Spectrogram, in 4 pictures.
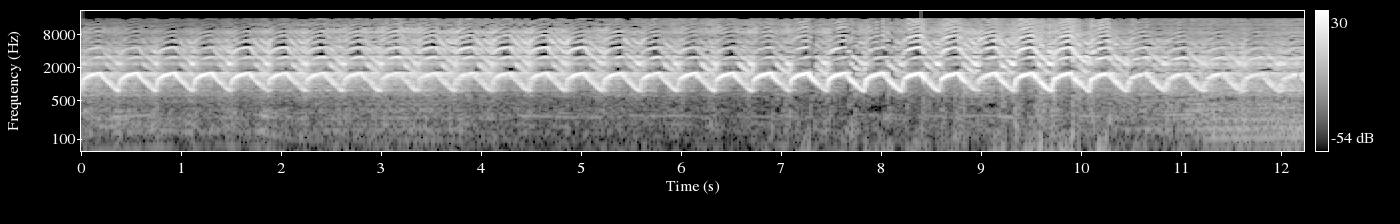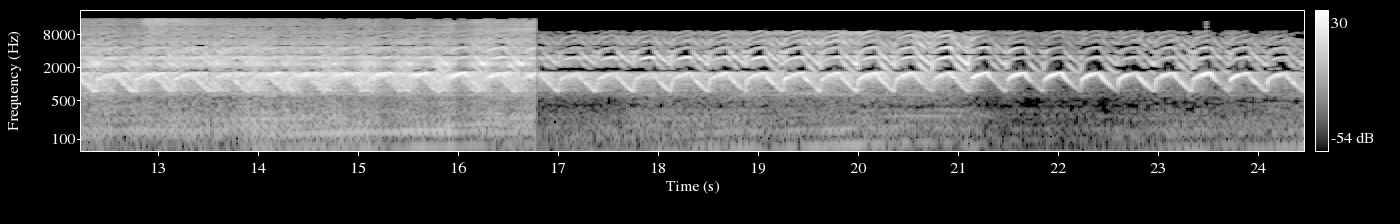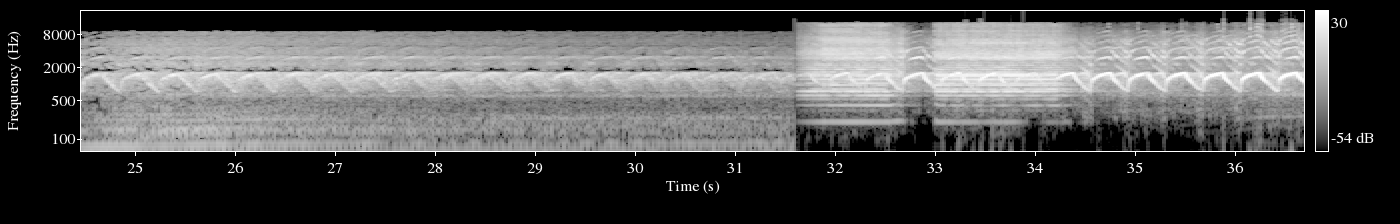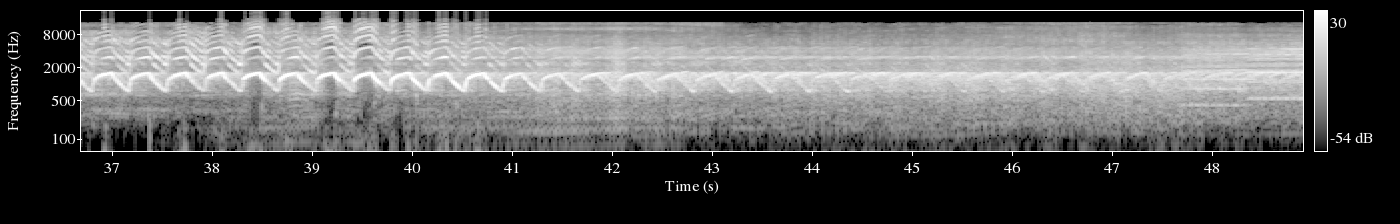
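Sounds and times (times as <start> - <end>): diesel engine rumble: 0.0 - 32.0
fire engine sirens yelping: 0.0 - 48.9
horn blasts: 31.6 - 34.4, 47.6 - 48.9.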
